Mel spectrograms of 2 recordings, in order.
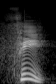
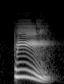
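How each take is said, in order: First: The syllable starts with an f sound. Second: The syllable starts with a p sound. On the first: The speaker calls it right. "padahal fi" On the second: The speaker calls it wrong. "Pi, padahal fi"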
